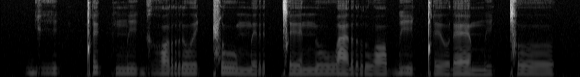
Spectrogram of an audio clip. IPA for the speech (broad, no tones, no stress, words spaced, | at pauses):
ɡʱikǃɪkmi ɡʱɔruɪ̯ǁumɪr ǀɪnu warwɔɓiǃɪʊ̯ ɾɛmi ǀʊ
